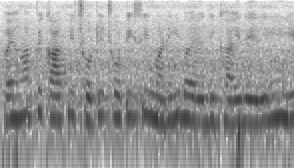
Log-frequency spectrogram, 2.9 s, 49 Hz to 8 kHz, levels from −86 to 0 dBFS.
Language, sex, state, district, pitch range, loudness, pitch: Hindi, female, Bihar, Gopalganj, 205-230 Hz, -27 LUFS, 220 Hz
